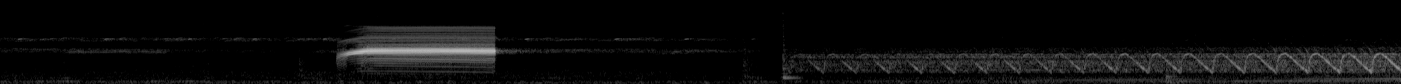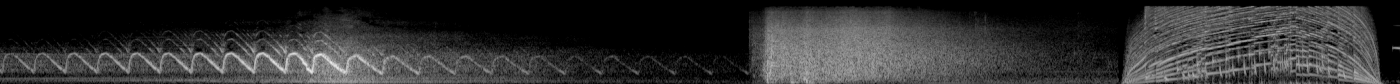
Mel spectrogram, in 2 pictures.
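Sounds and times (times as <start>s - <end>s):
emergency siren yelping: 7.9s - 21.1s, 25.2s - 27.8s
loud rushing noise: 21.6s - 25.1s.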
